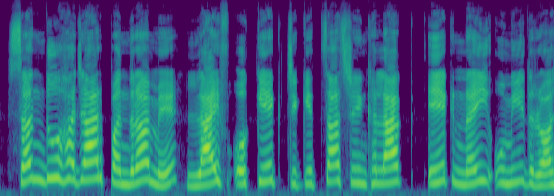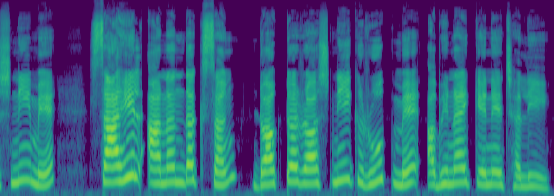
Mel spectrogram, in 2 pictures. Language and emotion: Maithili, neutral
